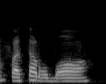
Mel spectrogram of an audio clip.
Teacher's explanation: kalau kita berhenti dengan mad asli lah, fatarda, dengan 2 harakat sahaja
